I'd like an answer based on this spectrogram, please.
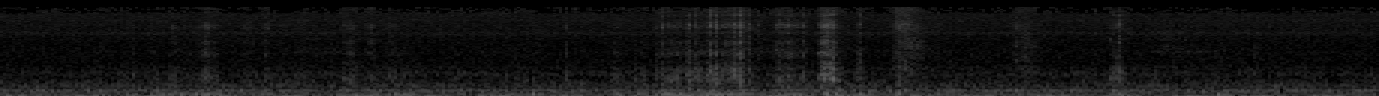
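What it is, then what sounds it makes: Pen nib scratching textured paper. A fountain pen nib scratches long lines across a rough-textured white watercolor paper sheet, seen up close. Soft, dry scratching strokes rise and fade over a steady low hum, with the brightest, busiest scraping in the middle of the clip.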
